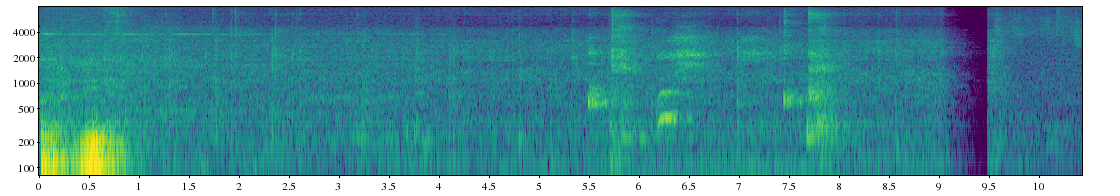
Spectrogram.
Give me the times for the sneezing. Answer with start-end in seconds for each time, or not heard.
0.0-0.9, 5.5-8.0.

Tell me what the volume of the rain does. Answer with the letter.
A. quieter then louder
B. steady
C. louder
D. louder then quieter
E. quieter
B.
